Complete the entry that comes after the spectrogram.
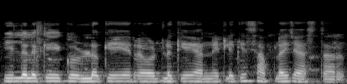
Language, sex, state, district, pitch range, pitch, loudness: Telugu, male, Andhra Pradesh, Sri Satya Sai, 135-145 Hz, 140 Hz, -18 LUFS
